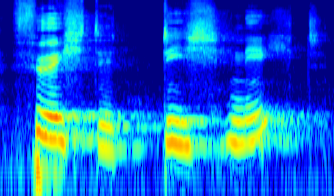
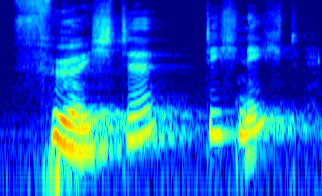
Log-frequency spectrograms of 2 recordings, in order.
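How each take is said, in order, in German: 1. Die Betonung liegt auf dem Wort dich. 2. Die Betonung liegt auf dem Wort Fürchte. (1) "du persönlich bist angesprochen" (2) "im Sinne, hab keine Angst"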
